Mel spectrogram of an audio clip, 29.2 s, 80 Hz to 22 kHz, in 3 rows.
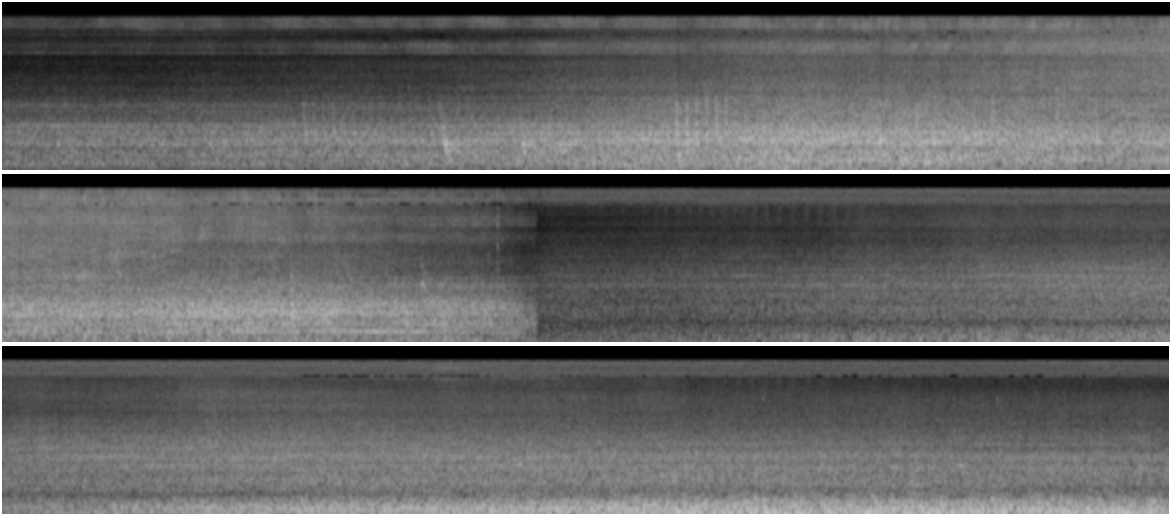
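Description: A Class 412 ICE 4 high-speed electric train approaching and passing at speed, its rushing running noise swelling over several seconds and cutting off abruptly about halfway through. Then the low rumble of a freight train of tank wagons builds steadily as it nears.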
